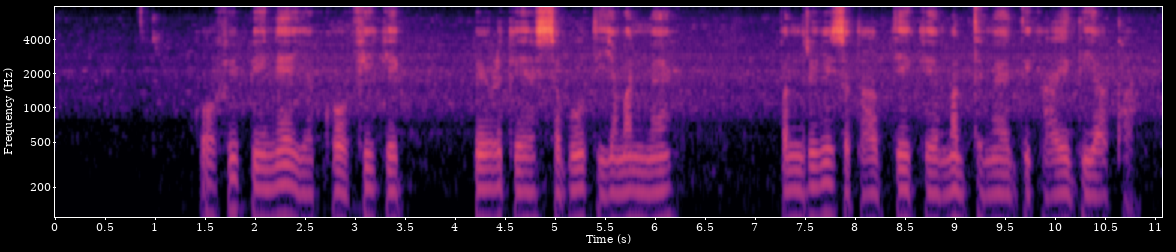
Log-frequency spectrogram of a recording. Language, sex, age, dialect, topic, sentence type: Hindi, female, 56-60, Marwari Dhudhari, agriculture, statement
